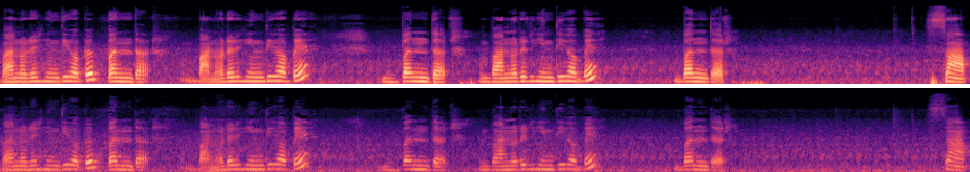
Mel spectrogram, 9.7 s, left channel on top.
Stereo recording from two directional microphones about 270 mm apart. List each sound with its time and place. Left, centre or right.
0.0 s a woman's voice: centre
4.0 s a woman's voice: left
9.4 s speech: left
